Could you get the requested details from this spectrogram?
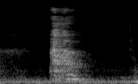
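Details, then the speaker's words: An adult woman gives a normal voluntary cough during a cranial nerve IX and X (glossopharyngeal and vagus) examination: a single sharp cough with a crisp onset, consistent with normal glottic closure. "so let's say that there was actually a problem with the vagus nerve lindsay wouldn't be able to close her glottis and build up that pressure for that slightly explosive cough"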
